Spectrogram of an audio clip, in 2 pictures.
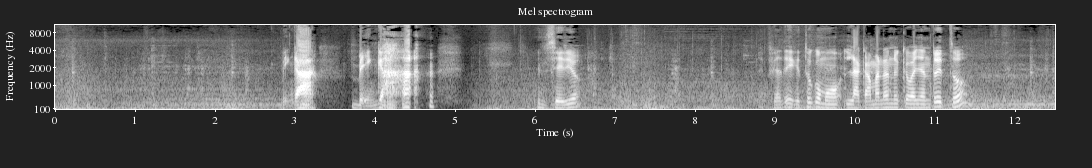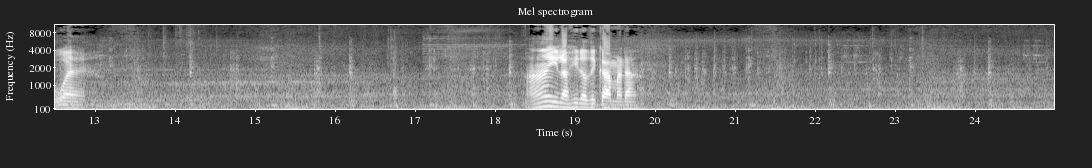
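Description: Large clockwork gears turn with a low, steady mechanical hum.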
